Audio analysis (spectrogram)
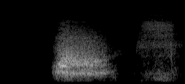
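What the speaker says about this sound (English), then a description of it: "trying to catch my breath" A person catching their breath after a cardio workout, two heavy breaths close to the microphone: a long, loud gasping inhale followed by a shorter, softer exhale.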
